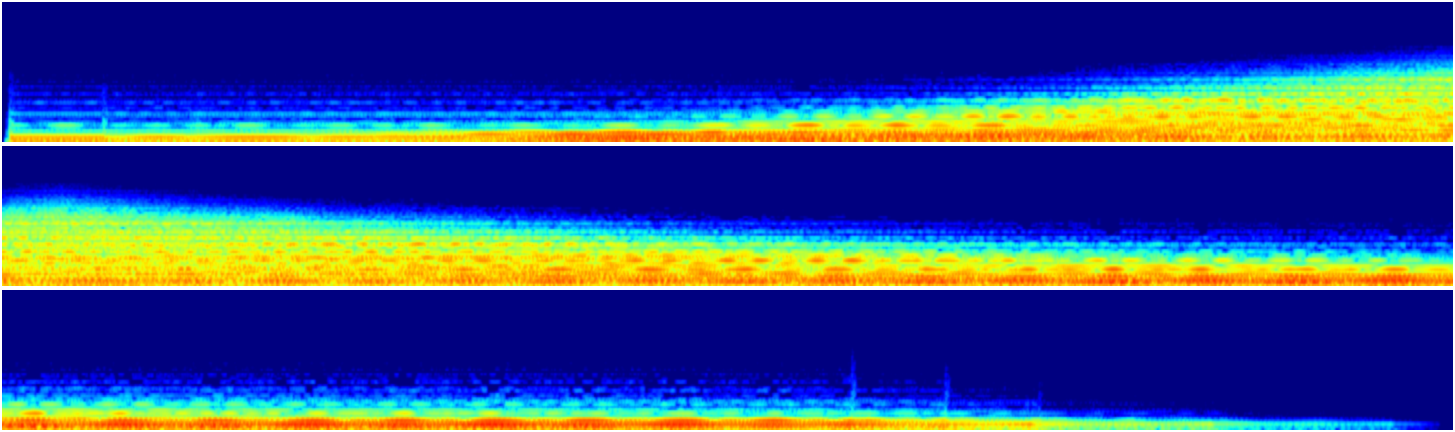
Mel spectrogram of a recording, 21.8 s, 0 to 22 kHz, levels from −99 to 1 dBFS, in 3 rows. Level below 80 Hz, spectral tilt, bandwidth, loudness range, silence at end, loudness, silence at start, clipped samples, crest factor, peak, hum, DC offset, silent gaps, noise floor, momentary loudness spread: -32 dBFS; -13.5 dB/octave; 3.7 kHz; 5 LU; 1.15 s; -20 LUFS; 0.05 s; under 0.1%; 16 dB; -4 dBFS; none; 0.6%; none; -68 dBFS; 12 LU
